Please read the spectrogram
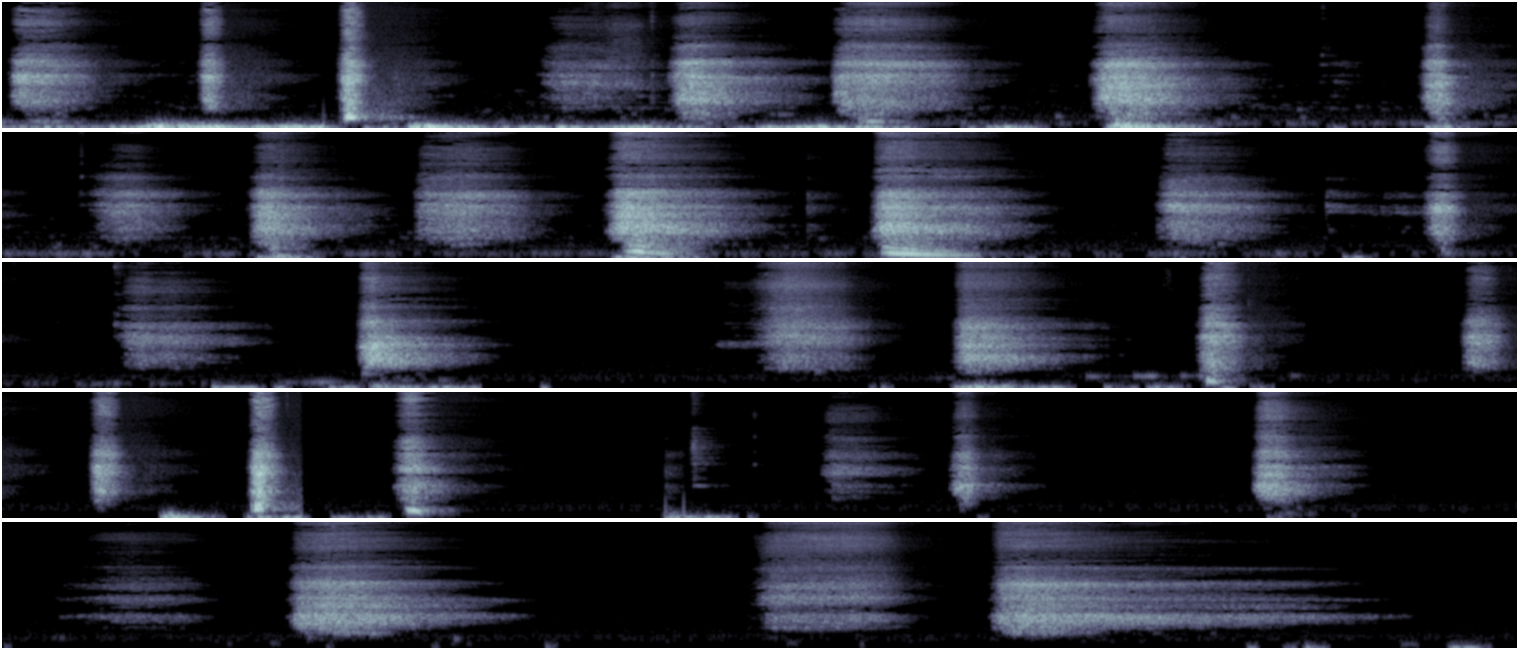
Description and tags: A series of breathing sounds from the mouth. Gasping, sharp inhales, sighing.
gasp, sigh, inhale, sighing, breath, breathing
